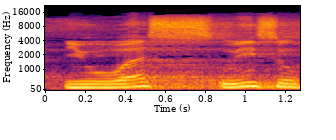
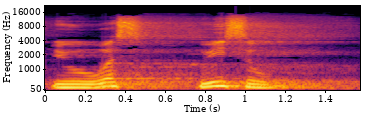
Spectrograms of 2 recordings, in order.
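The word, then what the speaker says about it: يُوَسْوِسُ: dinamakan dengan rakhawah mengalir jadi kita harus mengalirkan suara kita saat kita mengucapkan huruf Sin yuwaswisu yuwaswisu ya yuwaswisu bukan yuwaswisu yuwaswisu tapi yuwaswisu jadi suara tidak boleh terputus ini namanya sifat rakhawah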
